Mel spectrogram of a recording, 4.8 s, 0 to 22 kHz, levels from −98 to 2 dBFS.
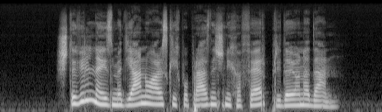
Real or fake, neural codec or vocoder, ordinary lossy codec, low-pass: fake; vocoder, 44.1 kHz, 128 mel bands every 512 samples, BigVGAN v2; none; 19.8 kHz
